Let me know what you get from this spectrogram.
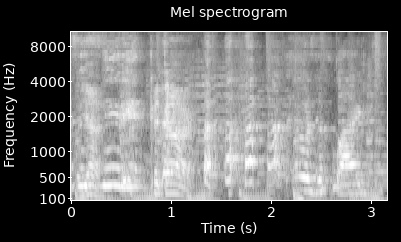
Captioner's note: laughs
